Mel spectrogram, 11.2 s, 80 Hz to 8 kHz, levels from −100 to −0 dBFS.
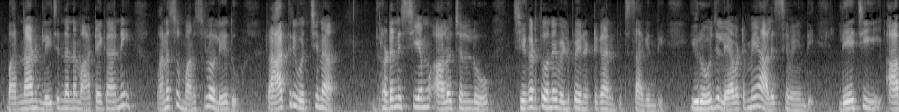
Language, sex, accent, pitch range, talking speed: Telugu, female, native, 170-215 Hz, 100 wpm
